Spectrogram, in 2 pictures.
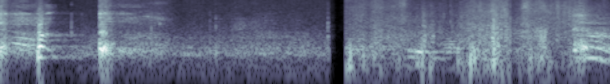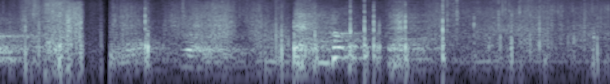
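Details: Two sharp coughs, then a long run of rapid, repeated coughing that keeps going without stopping: persistent cough.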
